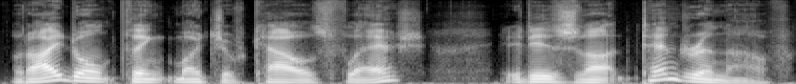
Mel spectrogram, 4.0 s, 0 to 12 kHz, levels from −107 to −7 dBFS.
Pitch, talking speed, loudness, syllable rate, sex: 110 Hz, 195 wpm, -18 LUFS, 4.3 syllables/s, male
